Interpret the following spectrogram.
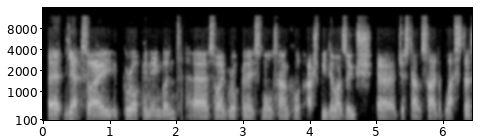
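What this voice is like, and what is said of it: English accent. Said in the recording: “you have an accent that's different here than Northern California”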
